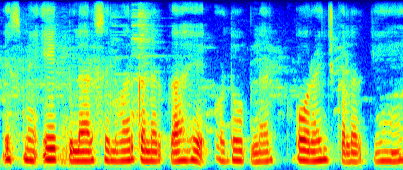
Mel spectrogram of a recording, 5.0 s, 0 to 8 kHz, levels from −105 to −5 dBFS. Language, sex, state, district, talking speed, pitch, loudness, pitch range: Hindi, female, Madhya Pradesh, Bhopal, 165 wpm, 170 Hz, -17 LUFS, 165-185 Hz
